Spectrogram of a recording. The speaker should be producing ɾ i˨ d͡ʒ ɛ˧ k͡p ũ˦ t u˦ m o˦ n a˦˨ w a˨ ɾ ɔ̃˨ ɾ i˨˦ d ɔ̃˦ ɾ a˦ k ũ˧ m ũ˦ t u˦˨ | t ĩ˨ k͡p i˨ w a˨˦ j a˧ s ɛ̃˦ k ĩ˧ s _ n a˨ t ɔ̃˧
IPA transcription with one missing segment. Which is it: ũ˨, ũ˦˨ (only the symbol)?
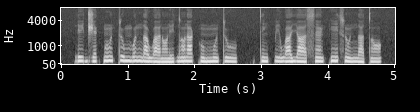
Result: ũ˨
